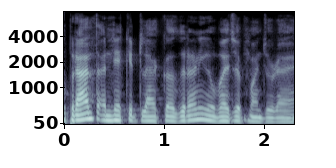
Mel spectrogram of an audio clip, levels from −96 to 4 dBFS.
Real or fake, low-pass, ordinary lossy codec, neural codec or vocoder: fake; none; none; codec, 16 kHz, 4 kbps, X-Codec, HuBERT features, trained on balanced general audio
